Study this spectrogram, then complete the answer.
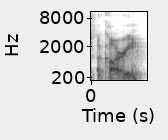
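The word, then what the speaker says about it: Acciari: Akiari. Acai, like the bowl.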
